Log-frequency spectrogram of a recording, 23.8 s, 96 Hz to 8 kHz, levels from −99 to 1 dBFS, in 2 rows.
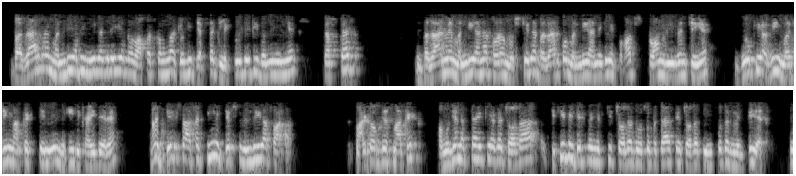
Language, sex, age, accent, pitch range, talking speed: Hindi, male, 50-69, native, 170-215 Hz, 200 wpm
